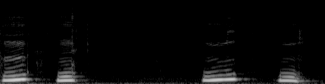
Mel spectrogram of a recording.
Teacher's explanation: w momencie ich wymawiania powietrze przepływa też przez nos i te głoski nosowe to na przykład m, n, mi, ni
